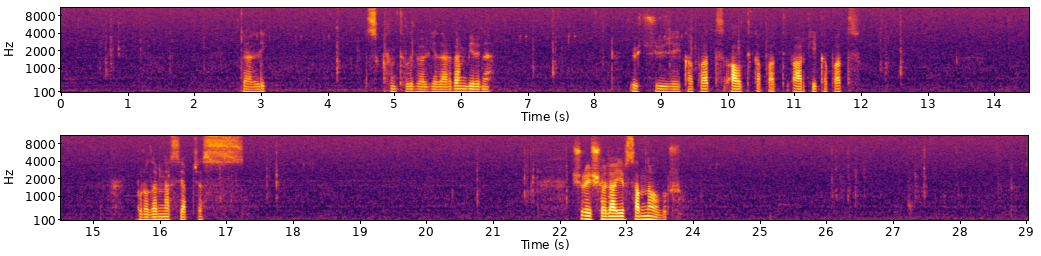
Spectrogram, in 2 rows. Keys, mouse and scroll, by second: 0.0-1.1 middle drag, 1.1 /, 1.3 middle click, 2.1 3, 2.2 scroll down 3, 2.3 middle click, 2.6 scroll up 1, 2.9 click, 3.5 click, 4.0 ctrl+click, 4.8 ;, 5.1 middle click, 5.6 scroll up 2, 5.9 middle click, 6.9 click, 7.1 shift+middle click, 7.4 3, 7.6 click, 8.0-9.0 middle drag, 9.0 click, 10.1 ;, 10.5 middle click, 11.2 scroll up 1, 11.4-12.7 middle drag, 12.7 scroll down 1, 13.0-14.2 middle drag, 14.2 scroll up 1, 14.7 scroll down 1, 15.2-16.2 middle drag, 16.2 c, 17.0 3, 17.7 c, 18.6-22.1 middle drag, 22.1 ;, 22.8 a, 23.1 i, 25.0-26.4 middle drag, 26.4 alt+z, 26.6 middle click, 27.3 alt+z, 27.6-28.6 middle drag, 28.6 3, 28.9 click.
